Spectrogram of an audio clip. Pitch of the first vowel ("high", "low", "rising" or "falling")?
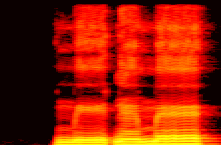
low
